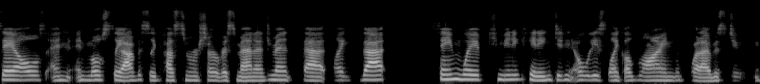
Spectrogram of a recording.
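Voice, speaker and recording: At a fairly quick pace, a woman speaks at medium pitch with fairly even intonation. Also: dry, close sound with no echo. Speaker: pest control customer service executive. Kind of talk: podcast interview. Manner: fast.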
